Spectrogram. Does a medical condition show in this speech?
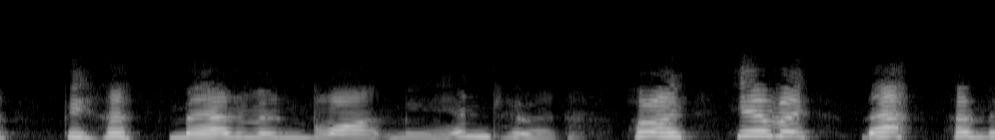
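Yes: cerebral palsy, spastic.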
